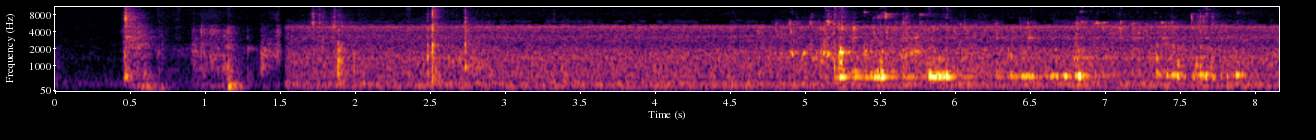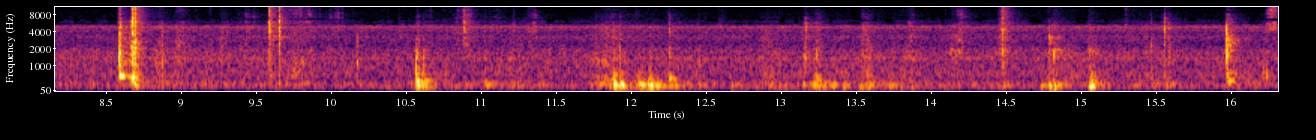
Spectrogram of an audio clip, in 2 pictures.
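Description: Liquid poured from a bottle into a tall glass, with a few sharp clicks from handling the bottle and glass.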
